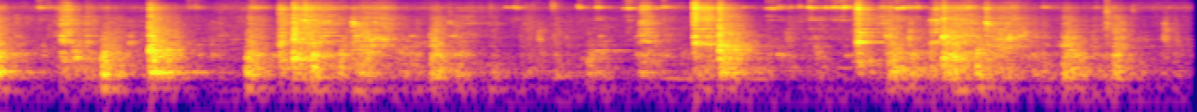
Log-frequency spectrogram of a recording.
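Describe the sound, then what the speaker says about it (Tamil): Spices and boiled white chickpeas being stirred in a cooking pot over low heat, with repeated metallic scrapes and clinks of a spoon against the pot in an irregular rhythm, close and moderately loud. "சும்மா லைட்டாக கலரி கொடுங்க."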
